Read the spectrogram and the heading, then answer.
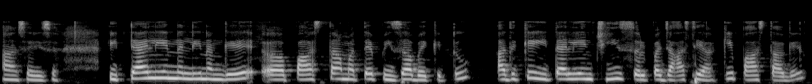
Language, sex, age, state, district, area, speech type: Kannada, female, 18-30, Karnataka, Davanagere, rural, spontaneous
